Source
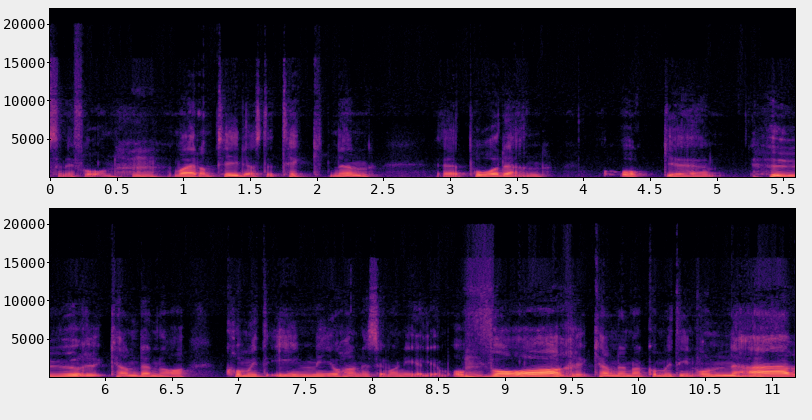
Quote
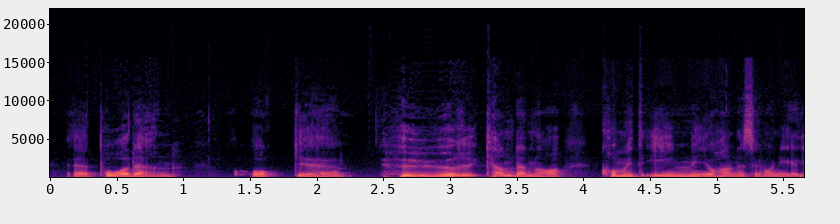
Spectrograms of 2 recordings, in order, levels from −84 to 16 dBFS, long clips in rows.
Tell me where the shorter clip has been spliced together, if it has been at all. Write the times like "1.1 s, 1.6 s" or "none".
none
